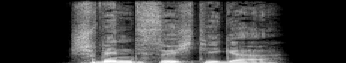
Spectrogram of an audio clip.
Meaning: inflection of schwindsüchtig: 1. strong/mixed nominative masculine singular 2. strong genitive/dative feminine singular 3. strong genitive plural
- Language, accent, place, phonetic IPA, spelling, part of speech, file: German, Germany, Berlin, [ˈʃvɪntˌzʏçtɪɡɐ], schwindsüchtiger, adjective, De-schwindsüchtiger.ogg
